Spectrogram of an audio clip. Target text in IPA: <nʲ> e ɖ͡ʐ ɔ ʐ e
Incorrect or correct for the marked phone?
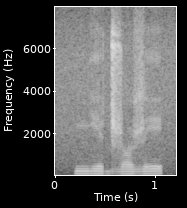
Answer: correct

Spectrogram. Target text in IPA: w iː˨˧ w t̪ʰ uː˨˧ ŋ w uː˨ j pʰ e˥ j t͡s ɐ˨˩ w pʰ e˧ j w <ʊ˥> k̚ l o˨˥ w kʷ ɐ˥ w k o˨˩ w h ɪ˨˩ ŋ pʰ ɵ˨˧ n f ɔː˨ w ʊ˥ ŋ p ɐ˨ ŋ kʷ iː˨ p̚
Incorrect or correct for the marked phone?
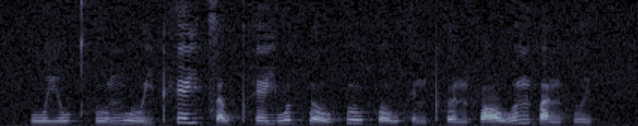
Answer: correct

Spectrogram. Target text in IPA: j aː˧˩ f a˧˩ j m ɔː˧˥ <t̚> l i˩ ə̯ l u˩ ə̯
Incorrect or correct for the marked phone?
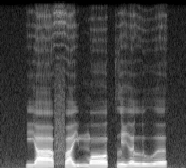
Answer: correct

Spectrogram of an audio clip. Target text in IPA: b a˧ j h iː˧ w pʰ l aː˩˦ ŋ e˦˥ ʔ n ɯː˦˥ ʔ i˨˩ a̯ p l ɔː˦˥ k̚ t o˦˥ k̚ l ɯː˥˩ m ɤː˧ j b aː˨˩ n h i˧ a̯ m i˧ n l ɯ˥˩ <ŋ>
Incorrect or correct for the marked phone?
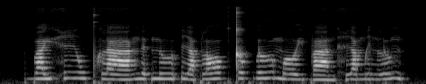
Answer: correct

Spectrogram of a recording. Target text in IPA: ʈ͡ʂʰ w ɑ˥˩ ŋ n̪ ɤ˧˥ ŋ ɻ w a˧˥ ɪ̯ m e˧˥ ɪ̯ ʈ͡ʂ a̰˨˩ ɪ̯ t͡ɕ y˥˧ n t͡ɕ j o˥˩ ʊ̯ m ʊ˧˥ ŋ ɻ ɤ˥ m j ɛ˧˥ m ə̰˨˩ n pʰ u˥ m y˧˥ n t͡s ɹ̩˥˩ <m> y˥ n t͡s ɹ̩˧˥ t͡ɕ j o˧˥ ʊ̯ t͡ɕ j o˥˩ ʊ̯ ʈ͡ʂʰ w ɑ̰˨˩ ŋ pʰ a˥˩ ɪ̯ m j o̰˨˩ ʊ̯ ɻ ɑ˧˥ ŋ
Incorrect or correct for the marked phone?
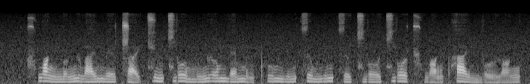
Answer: correct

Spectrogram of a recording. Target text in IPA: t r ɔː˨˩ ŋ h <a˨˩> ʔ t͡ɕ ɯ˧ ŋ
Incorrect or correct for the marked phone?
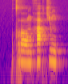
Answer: incorrect: a˥˩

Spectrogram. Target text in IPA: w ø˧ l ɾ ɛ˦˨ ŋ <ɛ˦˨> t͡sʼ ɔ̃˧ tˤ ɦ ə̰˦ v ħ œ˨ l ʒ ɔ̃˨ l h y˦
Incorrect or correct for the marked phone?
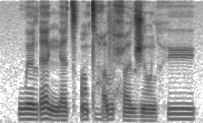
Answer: incorrect: ɛ˨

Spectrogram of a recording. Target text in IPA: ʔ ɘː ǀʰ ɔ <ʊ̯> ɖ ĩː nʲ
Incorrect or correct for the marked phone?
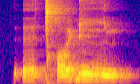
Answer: incorrect: ɪ̯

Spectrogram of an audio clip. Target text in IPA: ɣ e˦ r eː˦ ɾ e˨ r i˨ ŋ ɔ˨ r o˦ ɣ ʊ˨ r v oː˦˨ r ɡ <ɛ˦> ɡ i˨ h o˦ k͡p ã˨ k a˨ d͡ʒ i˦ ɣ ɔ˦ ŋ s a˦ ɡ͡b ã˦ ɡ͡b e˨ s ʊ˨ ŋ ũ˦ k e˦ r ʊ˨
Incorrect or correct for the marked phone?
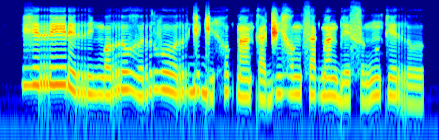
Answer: incorrect: e˦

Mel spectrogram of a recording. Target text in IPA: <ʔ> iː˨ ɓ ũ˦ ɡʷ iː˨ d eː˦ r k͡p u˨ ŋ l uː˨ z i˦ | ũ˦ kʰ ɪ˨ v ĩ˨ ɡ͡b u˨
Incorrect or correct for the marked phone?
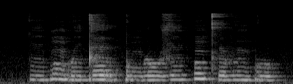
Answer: incorrect: k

